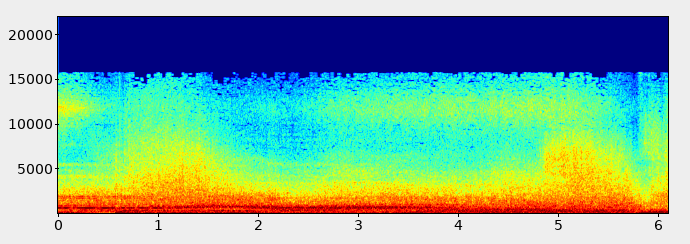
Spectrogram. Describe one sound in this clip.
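A crackling energy surge roars loudly.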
